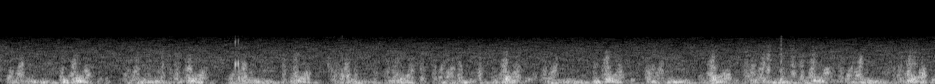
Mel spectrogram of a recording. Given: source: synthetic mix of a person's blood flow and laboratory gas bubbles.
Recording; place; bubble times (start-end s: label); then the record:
Doppler ultrasound of blood flow; precordium
2.31-2.47 s: bubbles
3.25-3.46 s: bubbles
3.53-3.58 s: bubbles
7.78-7.86 s: bubbles
From the record:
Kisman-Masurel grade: 122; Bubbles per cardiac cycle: 1 to 2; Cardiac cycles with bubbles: 10 to 50%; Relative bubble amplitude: moderate (0.250 to 0.450); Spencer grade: 2 (many but less than half of the cardiac periods contain bubble signals, singularly or in groups); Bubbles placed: only in the low amplitude regions of the cardiac cycle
